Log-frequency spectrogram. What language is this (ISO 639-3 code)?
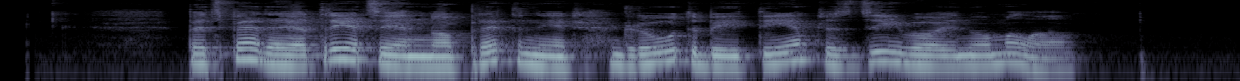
lav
